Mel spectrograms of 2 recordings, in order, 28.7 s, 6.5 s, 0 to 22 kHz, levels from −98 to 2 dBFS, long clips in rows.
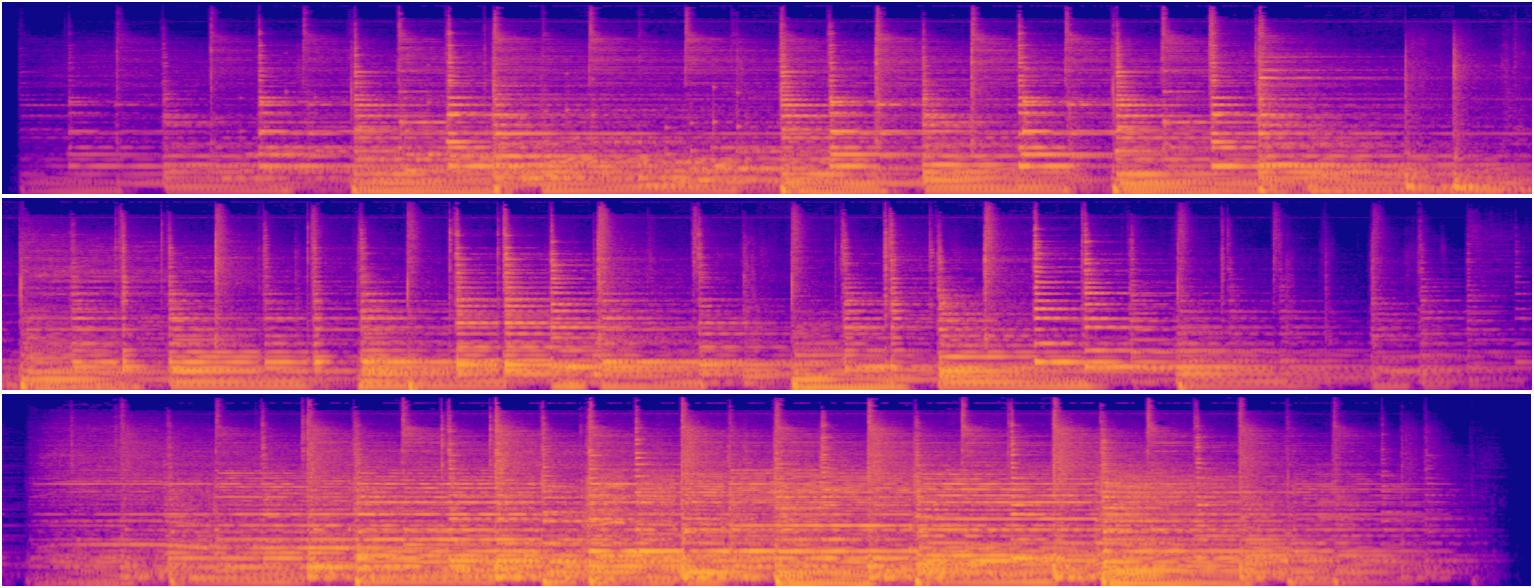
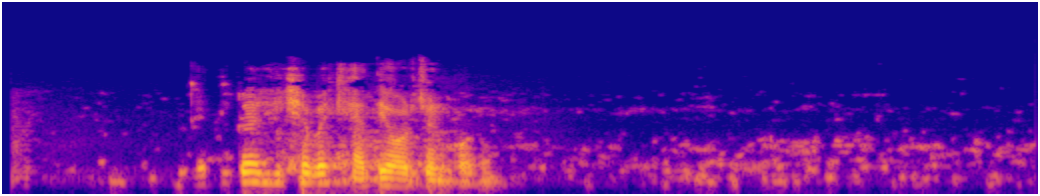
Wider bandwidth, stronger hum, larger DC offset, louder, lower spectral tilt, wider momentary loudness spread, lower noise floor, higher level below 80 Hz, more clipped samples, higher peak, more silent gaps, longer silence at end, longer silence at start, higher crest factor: first, over 20 kHz vs 7.6 kHz; neither; neither; second, -21 LUFS vs -16 LUFS; second, -3.5 dB/octave vs -6 dB/octave; second, 18 LU vs 26 LU; about the same, -52 dBFS vs -51 dBFS; first, -34 dBFS vs -58 dBFS; neither; about the same, -2 dBFS vs 0 dBFS; neither; second, 0.5 s vs 1.1 s; second, 0.4 s vs 0.65 s; about the same, 20 dB vs 20 dB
